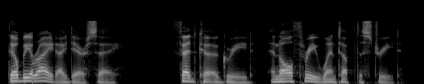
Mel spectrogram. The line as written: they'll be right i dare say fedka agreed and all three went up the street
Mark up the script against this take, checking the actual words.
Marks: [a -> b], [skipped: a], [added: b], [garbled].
they'll be right i dare say fedka agreed and all three went up the street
